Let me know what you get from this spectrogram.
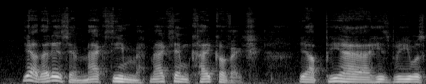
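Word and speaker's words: Čajkovič: So when I was like Kajkovic, no, Kajkovic. So I apologize, Kajkovic. Thank you, Derek, for the pronunciation on that one.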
